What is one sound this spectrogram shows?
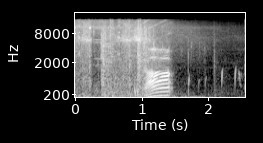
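A machine powers up with a quick rising whine.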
